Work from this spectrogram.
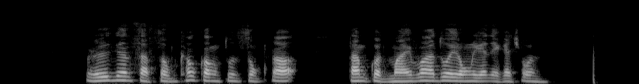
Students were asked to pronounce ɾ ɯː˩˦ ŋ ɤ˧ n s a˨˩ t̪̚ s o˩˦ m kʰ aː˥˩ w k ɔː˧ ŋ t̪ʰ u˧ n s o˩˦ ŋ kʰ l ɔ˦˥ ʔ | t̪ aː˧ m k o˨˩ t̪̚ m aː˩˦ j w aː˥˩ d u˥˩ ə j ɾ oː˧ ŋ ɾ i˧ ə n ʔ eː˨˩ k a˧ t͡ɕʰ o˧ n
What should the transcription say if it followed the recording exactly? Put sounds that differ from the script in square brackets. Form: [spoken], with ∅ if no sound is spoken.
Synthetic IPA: ɾ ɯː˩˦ ŋ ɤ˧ n s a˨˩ t̪̚ s o˩˦ m kʰ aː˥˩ w k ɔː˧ ŋ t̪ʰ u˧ n s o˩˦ ŋ kʰ [ɾ] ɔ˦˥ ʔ | t̪ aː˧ m k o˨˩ t̪̚ m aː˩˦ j w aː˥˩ d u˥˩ ə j ɾ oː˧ ŋ ɾ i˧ ə n ʔ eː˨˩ k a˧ t͡ɕʰ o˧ n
